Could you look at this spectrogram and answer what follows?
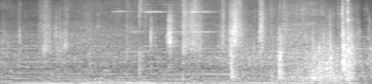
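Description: An old glass sliding entrance door of a Kyoto townhouse, fitted in the Meiji or Taisho era, rattles and rolls open with scraping clatter and knocks, close and fairly loud.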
